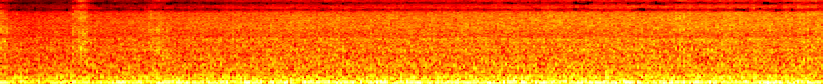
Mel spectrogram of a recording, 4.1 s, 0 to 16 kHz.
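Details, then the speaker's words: 2016 Ford Expedition after blend door actuator replacement: a steady low blower rumble with the vehicle idling and no clicking from the dash. Normal HVAC operation; the clicking problem is fixed. "pretty sure we fixed our problem so yep that fixed our problem so uh we're all done here"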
